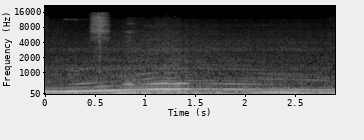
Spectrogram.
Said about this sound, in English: With that being said, brothers and sisters, we'll just put it into sport mode for a quick second just so you guys can hear the engine.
